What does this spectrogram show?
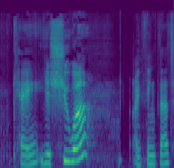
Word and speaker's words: Yeshua: say it wrong yua Yeshua okay Yeshua I think that's how I I listened a couple of times to Google tell me how to say that it's yua Yeshua okay and then the are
